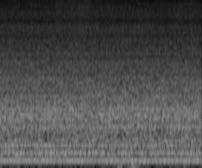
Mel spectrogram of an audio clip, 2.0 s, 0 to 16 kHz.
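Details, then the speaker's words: Suzuki SX4 radiator cooling fan running on low speed, commanded by the engine control module via relay as coolant temperature (simulated with a decade box) reaches about 99°C, drawing around seven amps; steady even whir, normal low-speed fan operation. "there that's the low speed mode on the fan"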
